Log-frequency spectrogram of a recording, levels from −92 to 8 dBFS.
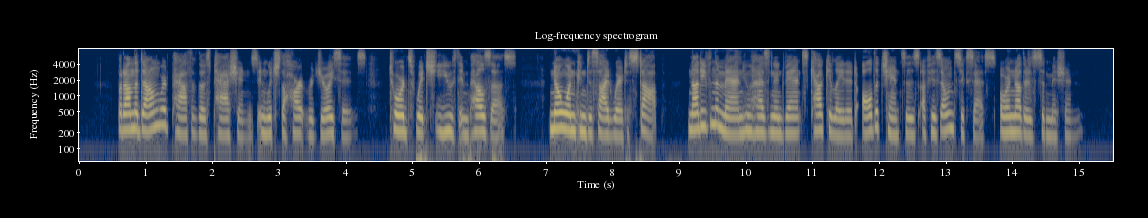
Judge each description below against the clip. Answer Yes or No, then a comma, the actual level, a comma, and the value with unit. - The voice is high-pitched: Yes, high, 200 Hz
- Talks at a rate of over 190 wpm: No, average, 170 wpm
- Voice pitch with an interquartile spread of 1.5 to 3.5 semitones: Yes, average, 2.7 semitones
